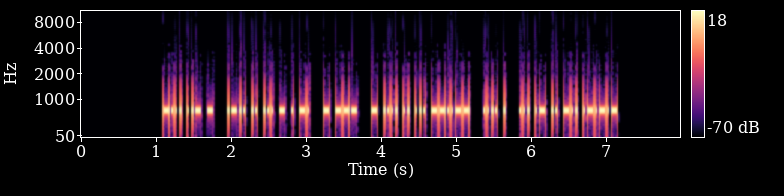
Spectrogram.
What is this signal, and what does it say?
Morse code, heard as a keyed tone, about 44 wpm, 700 Hz. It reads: BUT LISTEN TO THIS, HE SAID.
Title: Sentences from Top 400 Words 45wpm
